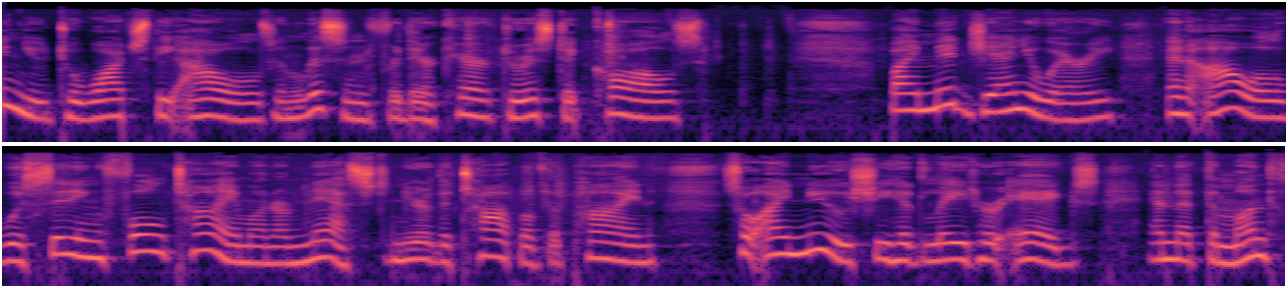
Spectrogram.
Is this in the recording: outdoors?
no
